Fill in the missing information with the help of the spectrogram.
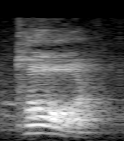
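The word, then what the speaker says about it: thought: किसी वर्ड के लास्ट में जी एच या जी एच टी हो तो जी एच यूजुअली साइलेंट रहता है।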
